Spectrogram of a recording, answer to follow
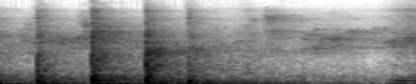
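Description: Four quick, sharp taps in the first second as a marble floor tile is knocked down into its mortar bed to seat it, each tap with a short ring.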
